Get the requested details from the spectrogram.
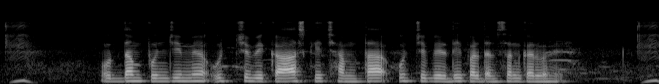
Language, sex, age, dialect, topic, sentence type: Magahi, male, 25-30, Southern, banking, statement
